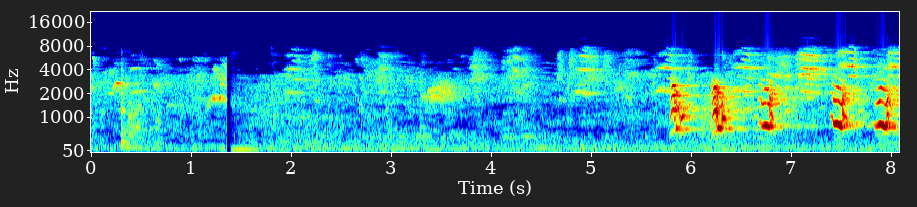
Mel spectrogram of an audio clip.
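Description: Birds chirping, then a quick series of about six loud calls starting about six seconds in.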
